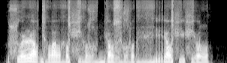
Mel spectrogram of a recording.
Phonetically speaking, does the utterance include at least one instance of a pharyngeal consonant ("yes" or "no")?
no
